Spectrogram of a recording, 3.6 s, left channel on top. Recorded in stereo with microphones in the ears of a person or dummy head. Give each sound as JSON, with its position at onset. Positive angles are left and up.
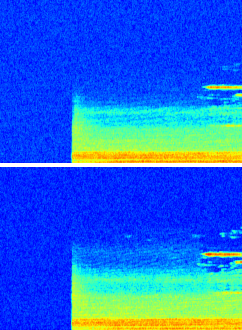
{"t": 1.1, "sound": "a siren", "side_deg": -80, "distance_m": 6.5}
